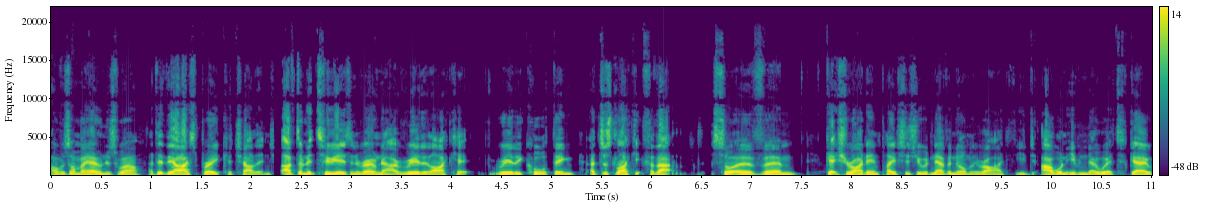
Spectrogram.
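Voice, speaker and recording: A man with a Derbyshire accent talks at a very fast pace in a medium pitch with ordinary pitch variation. The recording is very clean and dry, with a close sound, no echo and a silent background. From Derbyshire, England. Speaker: fitness coach for motorcyclists. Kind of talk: casual interview chat. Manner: animated.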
